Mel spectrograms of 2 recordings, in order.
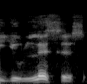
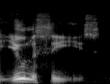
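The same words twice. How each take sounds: First: It is said in a standard pronunciation. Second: It is said the Southern way.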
